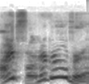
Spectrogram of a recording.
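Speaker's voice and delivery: very high-pitched puppet voice. Describing a children's board book, the speaker quotes its character in a Grover voice. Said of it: "I'm just putting on the voice".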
